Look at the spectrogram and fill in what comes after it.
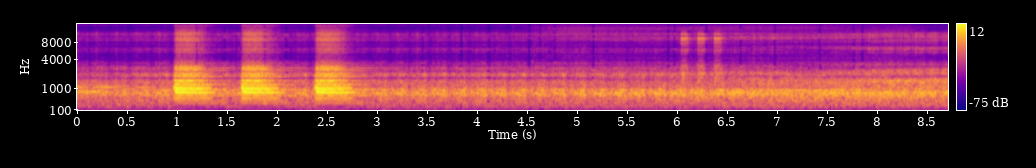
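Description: Sound decoder in an HO scale model diesel locomotive blowing its air horn three short times through a small sugar cube speaker, then playing a steady recorded EMD 567 diesel engine sound.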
